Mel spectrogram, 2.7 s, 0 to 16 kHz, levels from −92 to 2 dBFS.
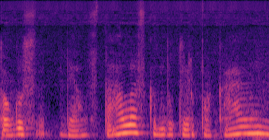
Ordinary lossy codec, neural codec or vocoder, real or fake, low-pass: Opus, 32 kbps; vocoder, 44.1 kHz, 128 mel bands, Pupu-Vocoder; fake; 14.4 kHz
